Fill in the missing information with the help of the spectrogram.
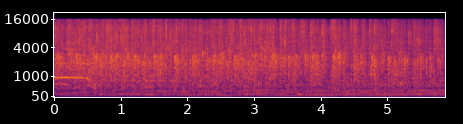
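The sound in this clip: Sustained applause from a comedy show audience greeting a comedian, a dense, even wash of clapping that stays loud and steady for about six seconds without letting up.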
